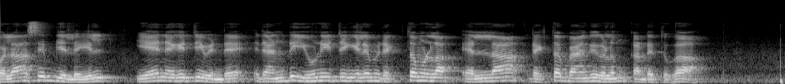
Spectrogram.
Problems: constant background noise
